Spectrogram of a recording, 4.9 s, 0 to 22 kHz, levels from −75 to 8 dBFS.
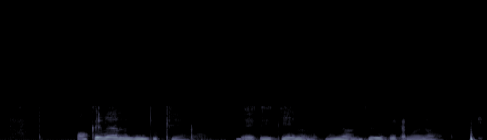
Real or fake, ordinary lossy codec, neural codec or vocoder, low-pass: fake; none; codec, 24 kHz, 0.9 kbps, WavTokenizer, medium music audio release; 5.4 kHz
